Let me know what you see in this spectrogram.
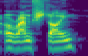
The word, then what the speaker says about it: Rammstein: I mentioned on Twitter about the instrumental version of Mein Heart Brennt, which would be a turning point, playing a bit of Rammstein. Or Rammstein, if you want to say it properly, but the instrumental version of that, it's only a bit like the is it the Dancing of the Night that Sunderland play?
